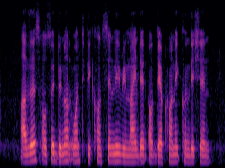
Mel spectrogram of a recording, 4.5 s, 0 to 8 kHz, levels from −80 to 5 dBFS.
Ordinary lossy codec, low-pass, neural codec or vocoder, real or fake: none; none; codec, 16 kHz, 2 kbps, FunCodec, trained on Chinese and English, 25 frames a second; fake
